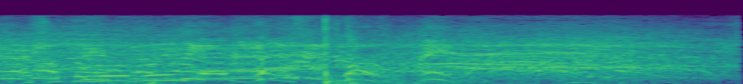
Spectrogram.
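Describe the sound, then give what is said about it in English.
A few heavy thuds of bodies slamming onto a wrestling ring in a WWE match between Chris Benoit and John Cena, one sharp and loud, over a dense roar of crowd noise with voices shouting throughout. “What you just heard is one of Chris Benoit's greatest fights, where he was defeated by the recognized wrestler John Cena.”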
